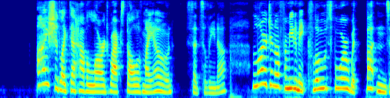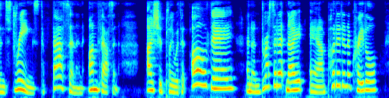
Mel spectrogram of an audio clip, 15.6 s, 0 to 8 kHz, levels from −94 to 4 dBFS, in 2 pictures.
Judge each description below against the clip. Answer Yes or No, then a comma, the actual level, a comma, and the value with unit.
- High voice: Yes, very high, 250 Hz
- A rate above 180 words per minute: Yes, average, 190 wpm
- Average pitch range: No, wide, 7.7 semitones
